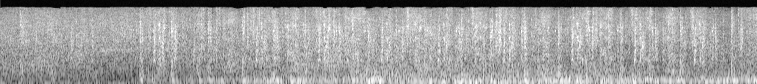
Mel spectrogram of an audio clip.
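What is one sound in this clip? Footsteps run quickly over rough, stony ground.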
